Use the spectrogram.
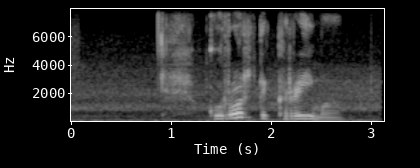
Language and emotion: Russian, neutral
